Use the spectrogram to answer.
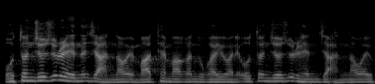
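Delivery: normal talking voice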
